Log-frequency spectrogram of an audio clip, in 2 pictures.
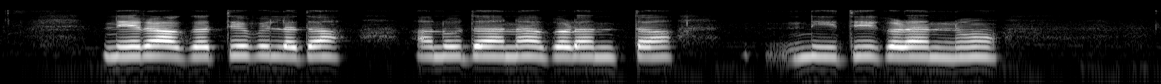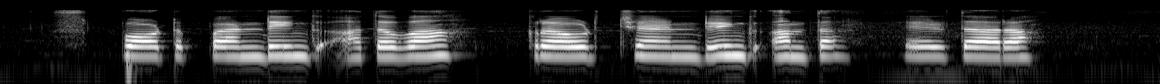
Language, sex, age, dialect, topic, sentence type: Kannada, female, 18-24, Central, banking, statement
